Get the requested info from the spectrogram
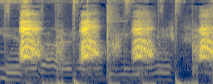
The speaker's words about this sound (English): oh, look, crows.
